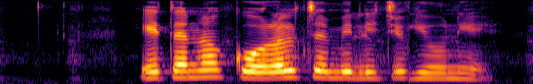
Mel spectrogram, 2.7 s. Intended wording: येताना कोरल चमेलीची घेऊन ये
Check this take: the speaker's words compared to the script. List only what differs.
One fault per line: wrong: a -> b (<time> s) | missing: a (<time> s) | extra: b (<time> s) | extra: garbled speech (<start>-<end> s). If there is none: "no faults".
no faults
